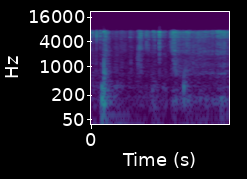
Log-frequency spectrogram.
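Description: Masking tape peels off paper.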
